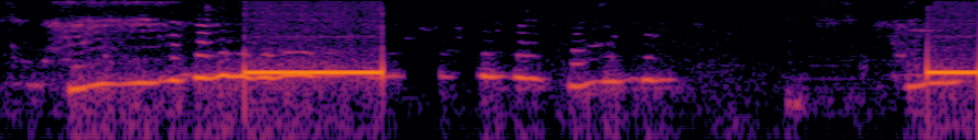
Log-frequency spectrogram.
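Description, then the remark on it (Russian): Over a thin telephone line, a steady low-pitched ringback tone sounds for about a second while waiting for an answer from the company Svetka, then a voice speaks. The tone returns briefly at the end, loud and unwavering. “Наберите в тоновом режиме номер абонента или дождитесь ответа секретаря.”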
